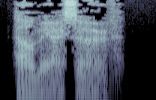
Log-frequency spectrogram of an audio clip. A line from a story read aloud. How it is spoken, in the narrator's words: he said hoarsely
